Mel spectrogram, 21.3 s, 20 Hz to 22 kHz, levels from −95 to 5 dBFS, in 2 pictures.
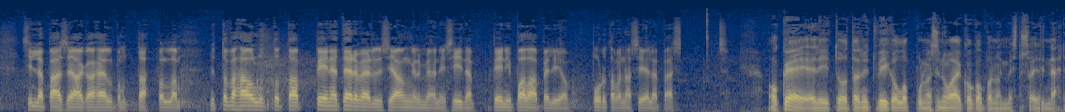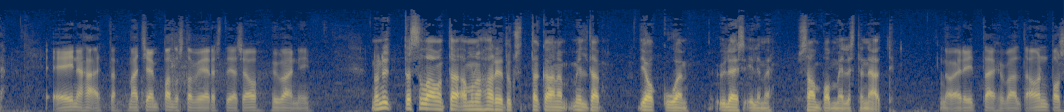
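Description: Chunks out of order occur three times: one 200 ms chunk of audio arrived or was written late and was played after chunks that should have followed it. Between 1.2 and 1.8 s and again between 6.8 and 7.4 s, the displaced chunk lands two chunks late. Between 10.0 and 10.4 s it lands one chunk late. Nothing is missing, but each span sounds briefly jumbled, with hard joins where the misplaced chunk meets its neighbours.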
